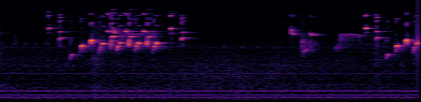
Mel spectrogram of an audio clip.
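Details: European goldfinch in captivity, a breeding bird with one wing drooping a little, sings a bright, rapid string of high, sweet chirps, pauses briefly, then adds a few scattered twittering notes.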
